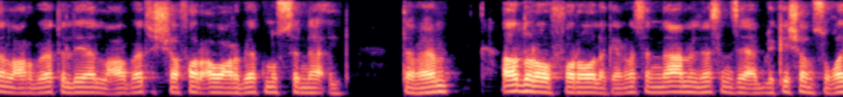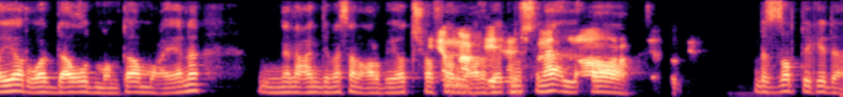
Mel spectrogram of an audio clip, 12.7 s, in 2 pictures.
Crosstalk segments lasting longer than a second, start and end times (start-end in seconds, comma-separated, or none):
9.6-11.2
